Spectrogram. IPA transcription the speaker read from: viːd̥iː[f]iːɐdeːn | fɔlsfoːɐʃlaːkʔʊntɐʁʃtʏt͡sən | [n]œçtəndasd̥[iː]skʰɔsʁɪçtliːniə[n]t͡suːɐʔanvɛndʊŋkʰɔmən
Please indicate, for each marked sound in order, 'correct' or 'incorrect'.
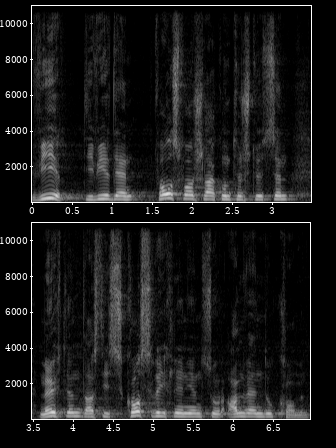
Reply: incorrect: v, incorrect: m, correct, correct

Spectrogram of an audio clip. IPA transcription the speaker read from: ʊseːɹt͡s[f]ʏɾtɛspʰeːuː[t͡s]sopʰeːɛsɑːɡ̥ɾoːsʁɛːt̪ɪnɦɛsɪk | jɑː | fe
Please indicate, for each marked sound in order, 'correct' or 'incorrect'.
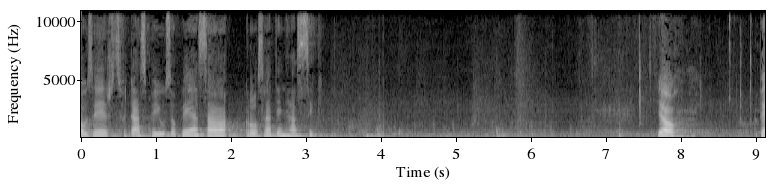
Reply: correct, incorrect: none

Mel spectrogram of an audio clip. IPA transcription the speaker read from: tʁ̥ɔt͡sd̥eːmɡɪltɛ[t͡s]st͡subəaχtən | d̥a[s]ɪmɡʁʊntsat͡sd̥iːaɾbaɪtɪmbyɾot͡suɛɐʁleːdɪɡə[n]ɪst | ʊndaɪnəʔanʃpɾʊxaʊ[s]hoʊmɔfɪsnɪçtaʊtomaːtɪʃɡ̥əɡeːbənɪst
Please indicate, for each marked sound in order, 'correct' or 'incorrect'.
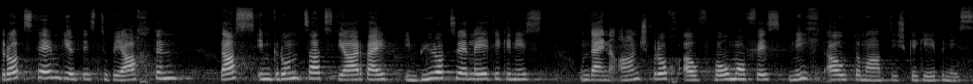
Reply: incorrect: none, correct, correct, incorrect: f

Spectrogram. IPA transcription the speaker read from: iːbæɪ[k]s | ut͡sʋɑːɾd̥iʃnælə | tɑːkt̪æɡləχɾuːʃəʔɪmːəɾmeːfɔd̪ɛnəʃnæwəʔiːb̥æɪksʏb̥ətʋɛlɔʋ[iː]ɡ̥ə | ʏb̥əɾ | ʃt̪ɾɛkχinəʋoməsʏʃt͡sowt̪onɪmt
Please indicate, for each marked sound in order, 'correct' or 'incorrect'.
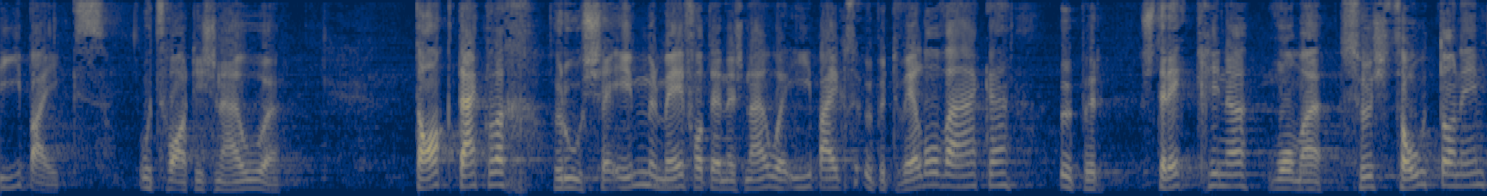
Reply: correct, incorrect: æː

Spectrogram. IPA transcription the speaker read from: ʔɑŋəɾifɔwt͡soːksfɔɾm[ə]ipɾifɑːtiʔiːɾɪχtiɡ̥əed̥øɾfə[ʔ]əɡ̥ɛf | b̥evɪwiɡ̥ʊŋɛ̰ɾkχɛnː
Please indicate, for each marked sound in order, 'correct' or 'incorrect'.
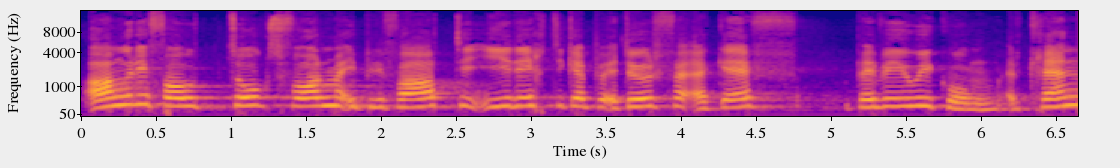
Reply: correct, correct

